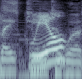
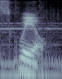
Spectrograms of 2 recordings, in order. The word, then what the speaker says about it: SQL: So if you want to know what the correct way to pronounce SQL is, it's however your boss pronounces it. That is the correct way to pronounce it. On this stream, the correct way to pronounce it is squeal.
